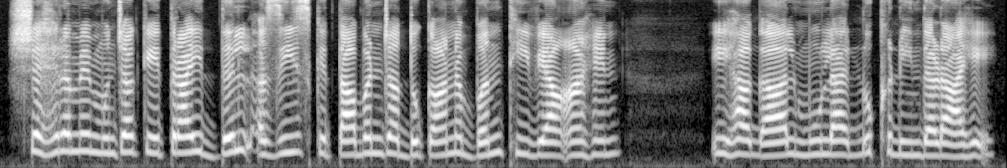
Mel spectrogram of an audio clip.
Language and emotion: Sindhi, sad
